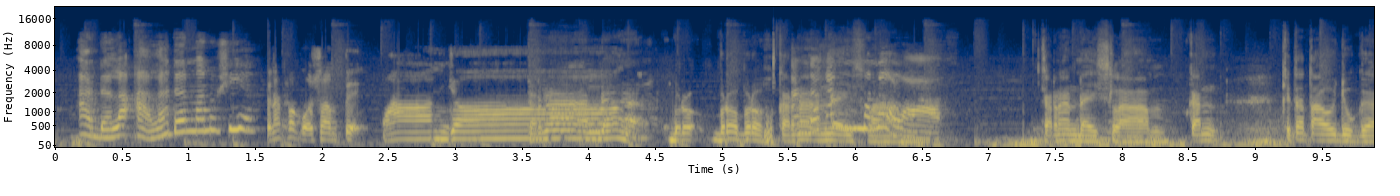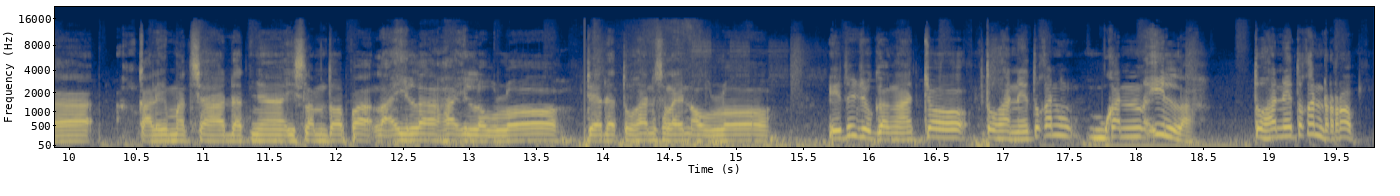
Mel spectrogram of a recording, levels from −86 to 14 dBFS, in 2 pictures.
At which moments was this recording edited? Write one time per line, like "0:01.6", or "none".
0:01.5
